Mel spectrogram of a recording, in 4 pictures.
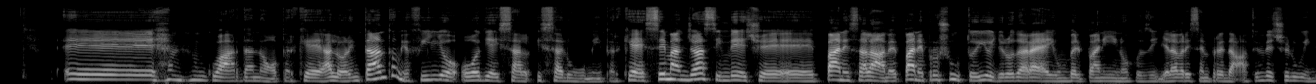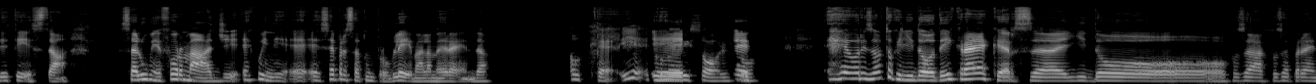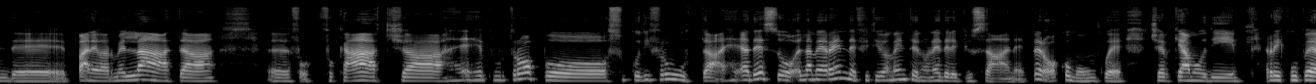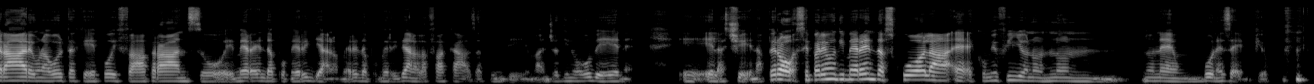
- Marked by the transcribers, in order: other background noise; chuckle; unintelligible speech; drawn out: "do"; chuckle
- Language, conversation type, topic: Italian, podcast, Cosa significa per te nutrire gli altri a tavola?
